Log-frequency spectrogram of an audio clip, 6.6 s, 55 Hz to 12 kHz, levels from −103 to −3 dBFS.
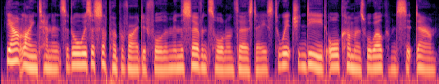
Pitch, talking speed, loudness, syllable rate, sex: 165 Hz, 235 wpm, -21 LUFS, 6.3 syllables/s, female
